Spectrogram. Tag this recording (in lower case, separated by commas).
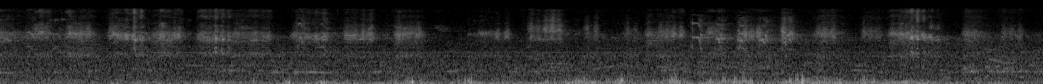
bird, coo, animal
